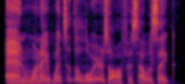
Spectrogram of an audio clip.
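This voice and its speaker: A woman from New York, a podcast guest talking quickly and candidly, full of "like" and "you know", acting out remembered lines. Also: medium pitch, dark tone, dry recording. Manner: rapid, full of "like" and "you know", re-enacts quotes. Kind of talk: candid conversational interview.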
